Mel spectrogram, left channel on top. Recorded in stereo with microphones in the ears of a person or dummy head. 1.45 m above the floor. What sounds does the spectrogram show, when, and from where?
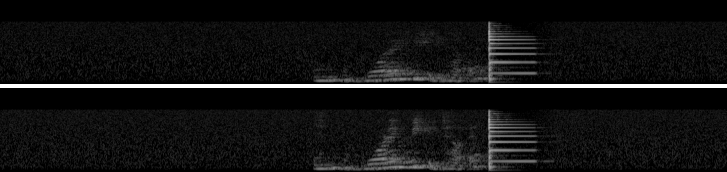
3.1 s a woman speaking: 75° right (ahead or behind), 6.5 m
4.9 s a guitar: centre (ahead or behind), 0.5 m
